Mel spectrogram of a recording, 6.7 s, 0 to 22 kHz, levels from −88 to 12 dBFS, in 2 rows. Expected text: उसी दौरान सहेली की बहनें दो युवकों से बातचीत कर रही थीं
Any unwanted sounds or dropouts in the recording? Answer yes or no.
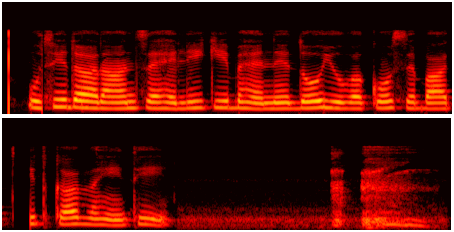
yes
